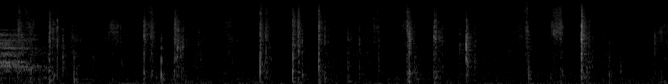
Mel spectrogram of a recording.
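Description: Oracle cards being shuffled by hand, a quiet, close series of soft riffling flicks and taps repeating in an irregular rhythm, with no voices over it.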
